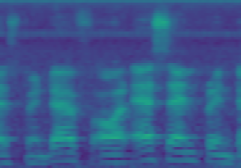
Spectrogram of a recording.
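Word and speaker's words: sprintf: When you want to convert a number to a string, we can use either sprint f pronounced sprint f or sn print f.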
